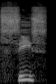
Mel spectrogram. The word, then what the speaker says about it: Cease: Is it Cease? Does that say his name? Yeah, Cease?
